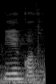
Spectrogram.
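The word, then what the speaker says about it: Nike: বানানটা যেখানেই আপনি দেখবেন সেখানেই উচ্চারণটা লুইস নয় উচ্চারণটা হবে লুই এবার যে ব্র্যান্ড নিয়ে কথা বলব সেটাও একটা ইতালিয়ান ব্র্যান্ড এবং শুরু হয়েছিল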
